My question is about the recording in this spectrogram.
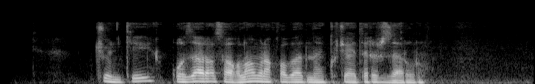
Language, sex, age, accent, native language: Uzbek, male, 25-34, Toshkent shahri, Uzbek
